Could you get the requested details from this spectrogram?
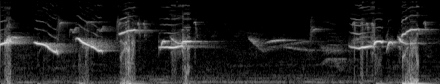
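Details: White-rumped shama (kacer) in loud varied song: clear whistled slurs, some falling and some rising, mixed with sharp chips and brief buzzy notes, delivered in quick bursts with short pauses.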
